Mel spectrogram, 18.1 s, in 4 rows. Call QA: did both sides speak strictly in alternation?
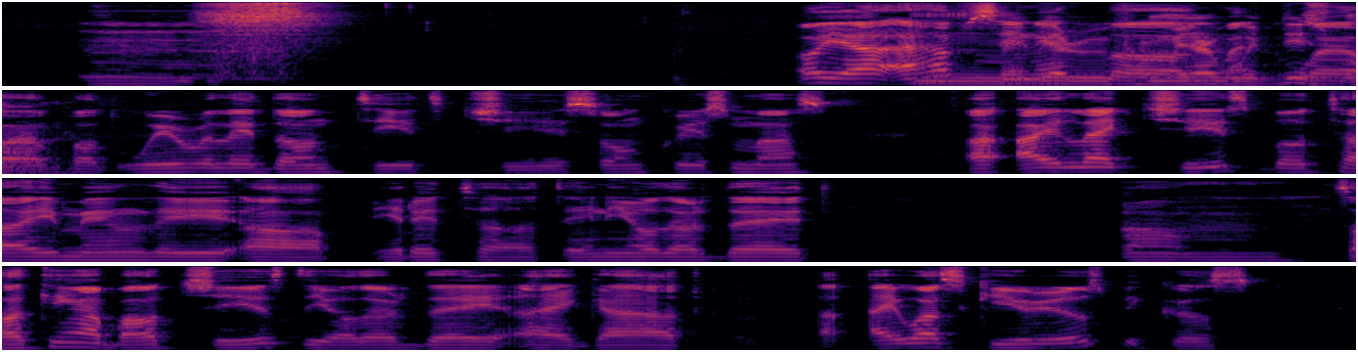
No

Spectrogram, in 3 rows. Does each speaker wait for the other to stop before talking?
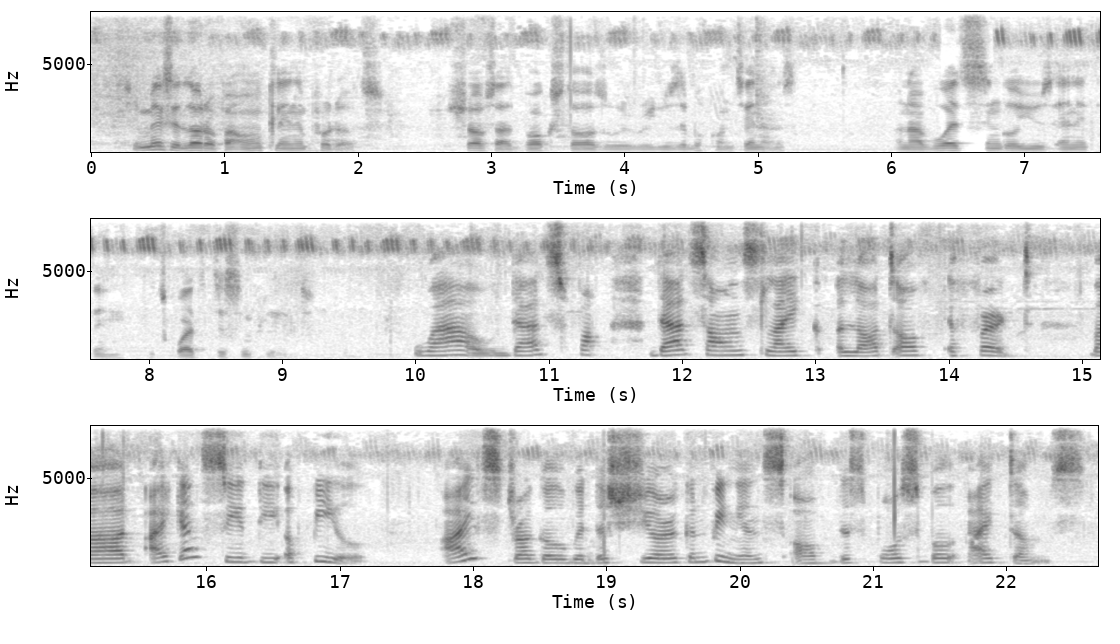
Yes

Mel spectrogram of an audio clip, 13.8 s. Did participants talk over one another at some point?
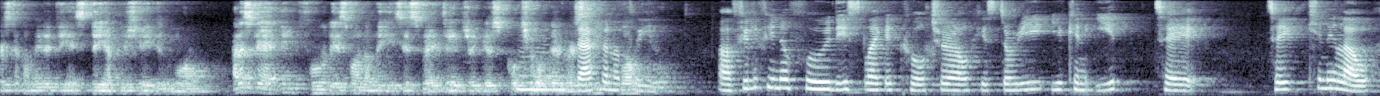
Yes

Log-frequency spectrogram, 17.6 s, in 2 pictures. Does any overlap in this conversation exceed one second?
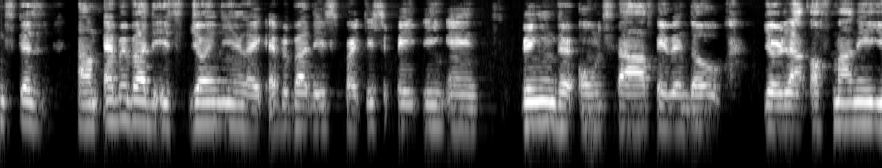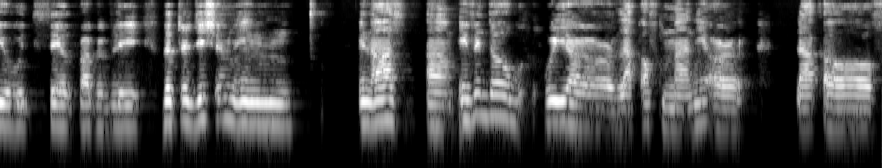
No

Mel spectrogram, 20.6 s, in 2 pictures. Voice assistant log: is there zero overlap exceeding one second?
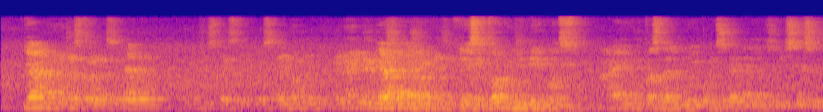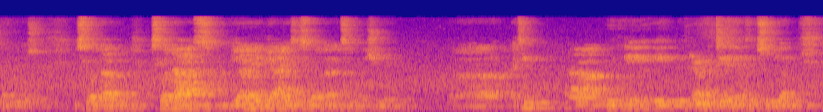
No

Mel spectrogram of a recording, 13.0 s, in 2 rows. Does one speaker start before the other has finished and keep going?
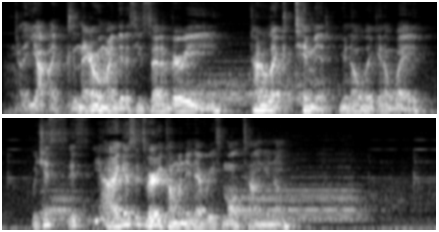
No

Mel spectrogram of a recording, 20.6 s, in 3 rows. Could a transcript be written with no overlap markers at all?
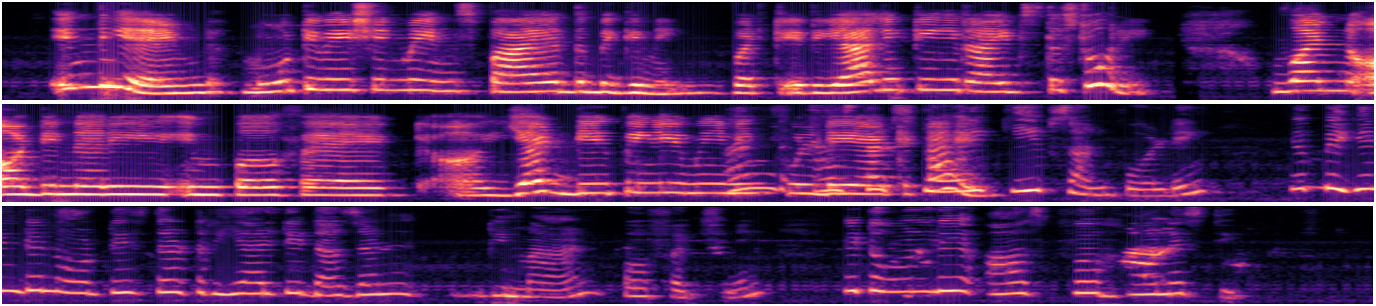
No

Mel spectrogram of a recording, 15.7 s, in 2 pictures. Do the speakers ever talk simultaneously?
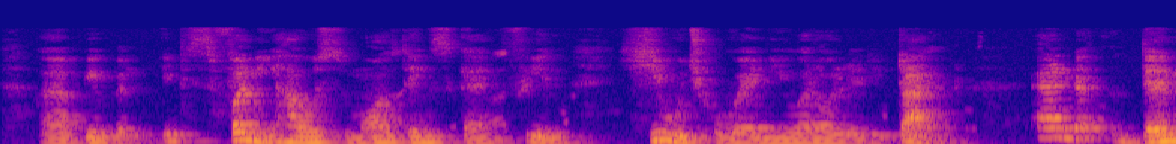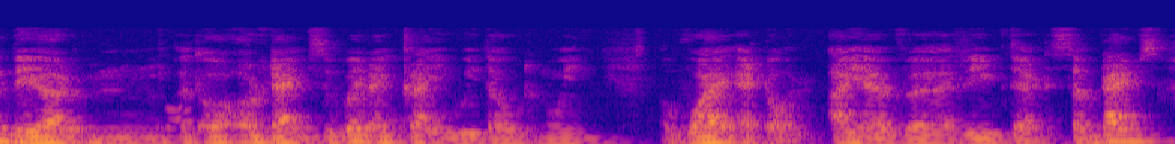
No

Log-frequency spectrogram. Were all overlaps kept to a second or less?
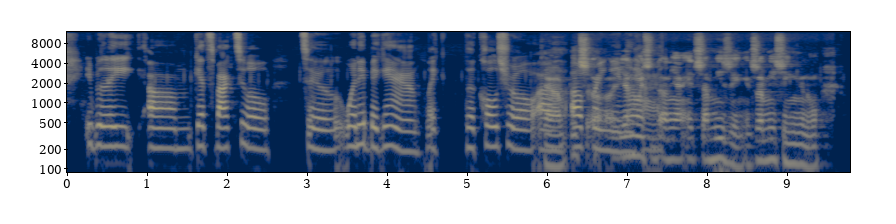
No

